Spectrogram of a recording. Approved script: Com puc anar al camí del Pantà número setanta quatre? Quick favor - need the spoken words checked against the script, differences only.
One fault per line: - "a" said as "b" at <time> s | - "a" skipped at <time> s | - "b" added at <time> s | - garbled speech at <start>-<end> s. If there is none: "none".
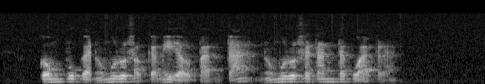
- "anar" said as "número" at 1.0 s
